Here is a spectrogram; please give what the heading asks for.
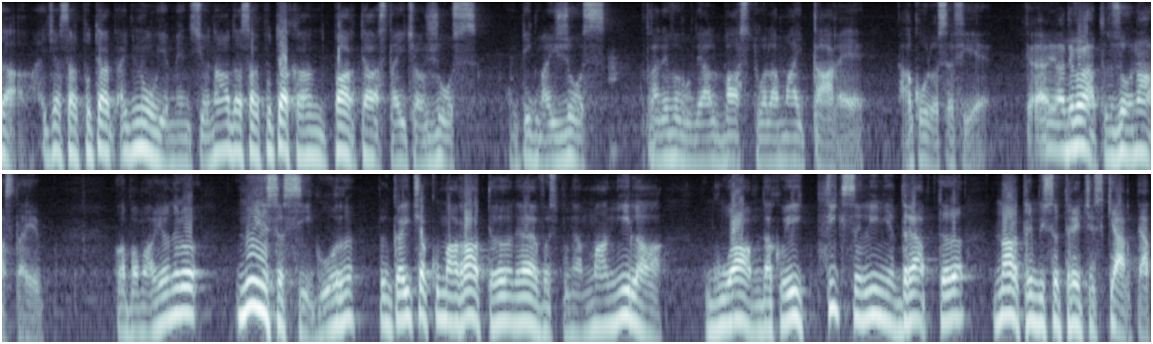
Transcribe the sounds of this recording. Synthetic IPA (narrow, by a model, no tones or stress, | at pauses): d̪a̰a̰it͡ʃasarput̪eaainujement̪sionad̪asarput̪eakaɨnpart̪east̪aːit͡ʃaʒos | umpikmajʒosɨnt̪ɾad̪evəɾund̪ealbast̪uəlamajt̪a̰ɾḛ | a̰kolo̰səfḭjḛ | kə̰ad̪evəɾat̪ɨnzonast̪a̰jḛ | apamaɾianelo̞r | nuɨnsəsiɡurpent̪ɾukəait͡ʃakumaɾat̪əajavəspuneamːanila | ɡuamd̪akəjejfiksɨnlinijeəd̪ɾeap̚t̪ə | nart̪ɾebuisət̪ɾe̞t͡ʃe̞t̪sʲkʲa̰rpea̰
